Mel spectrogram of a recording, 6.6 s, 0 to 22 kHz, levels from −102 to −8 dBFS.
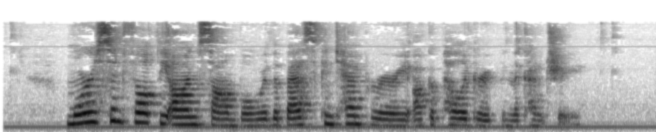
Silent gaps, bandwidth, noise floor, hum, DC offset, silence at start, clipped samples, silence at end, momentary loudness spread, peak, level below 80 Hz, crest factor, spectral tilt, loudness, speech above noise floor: none; 11.5 kHz; -45 dBFS; none; under 0.1%; 0.65 s; under 0.1%; 0.55 s; 14 LU; -4 dBFS; -64 dBFS; 18 dB; -4 dB/octave; -20 LUFS; 25 dB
